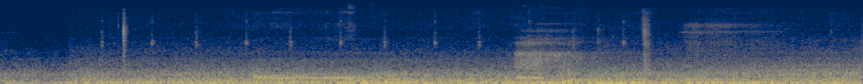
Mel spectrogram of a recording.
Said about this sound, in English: Baby, I think you're going a little over the speed limit. You might want to ease off the gas there.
